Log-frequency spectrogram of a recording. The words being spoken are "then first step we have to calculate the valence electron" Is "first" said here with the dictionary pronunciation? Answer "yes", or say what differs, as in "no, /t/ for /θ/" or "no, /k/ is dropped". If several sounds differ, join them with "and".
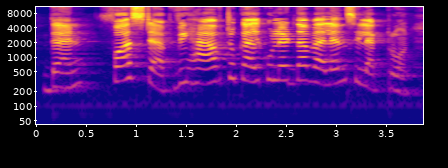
no, /s/ is dropped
